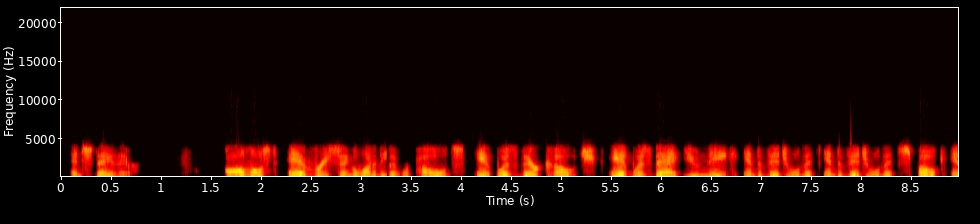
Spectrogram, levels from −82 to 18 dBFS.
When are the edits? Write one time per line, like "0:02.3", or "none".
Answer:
0:03.2
0:04.0
0:05.4
0:07.6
